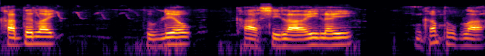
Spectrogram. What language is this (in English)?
Bodo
